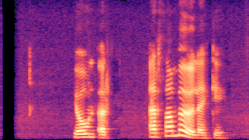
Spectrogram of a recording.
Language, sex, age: Icelandic, female, 40-49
